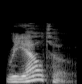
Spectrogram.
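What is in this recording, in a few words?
"rialto", British English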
